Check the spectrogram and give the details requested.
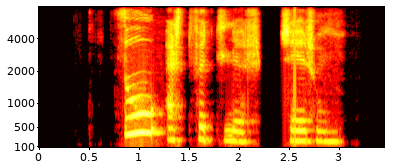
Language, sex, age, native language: Icelandic, female, 7, Icelandic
